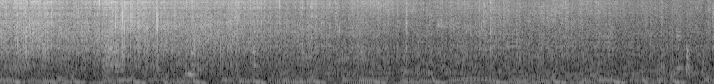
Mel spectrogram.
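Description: Signal crayfish sizzling in hot oil in a wok, stirred with a wooden spatula. The sizzle is strongest in the first couple of seconds and then eases off.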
